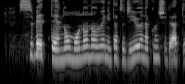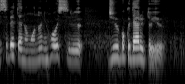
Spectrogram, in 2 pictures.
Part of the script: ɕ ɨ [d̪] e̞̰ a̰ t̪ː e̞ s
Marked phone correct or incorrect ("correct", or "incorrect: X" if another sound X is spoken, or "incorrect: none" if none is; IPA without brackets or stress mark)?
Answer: correct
